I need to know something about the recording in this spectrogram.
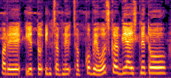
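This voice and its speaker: A woman voicing a village husband and father in a doll storybook, speaking in a lowered voice with a fussing, boastful manner. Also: fairly even intonation, measured pace, a little mellow, lightly acted.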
